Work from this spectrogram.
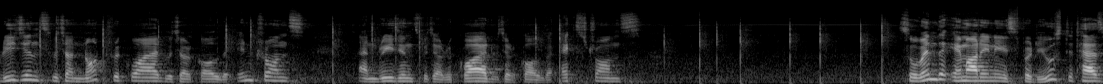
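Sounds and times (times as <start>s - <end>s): chalk tapping on chalkboard: 0.1s - 9.1s.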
